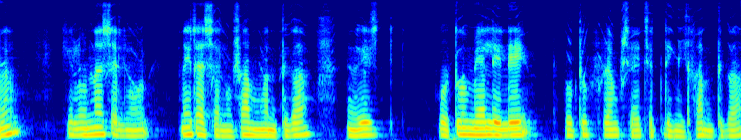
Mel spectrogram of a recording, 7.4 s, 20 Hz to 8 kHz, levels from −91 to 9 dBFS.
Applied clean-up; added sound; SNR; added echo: neural mask model DeepFilterNet 3.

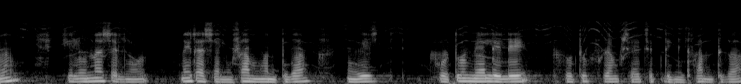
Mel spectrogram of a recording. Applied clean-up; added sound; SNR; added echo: neural separator model SepFormer DNS4.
